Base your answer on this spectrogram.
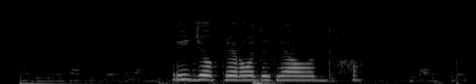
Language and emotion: Russian, neutral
